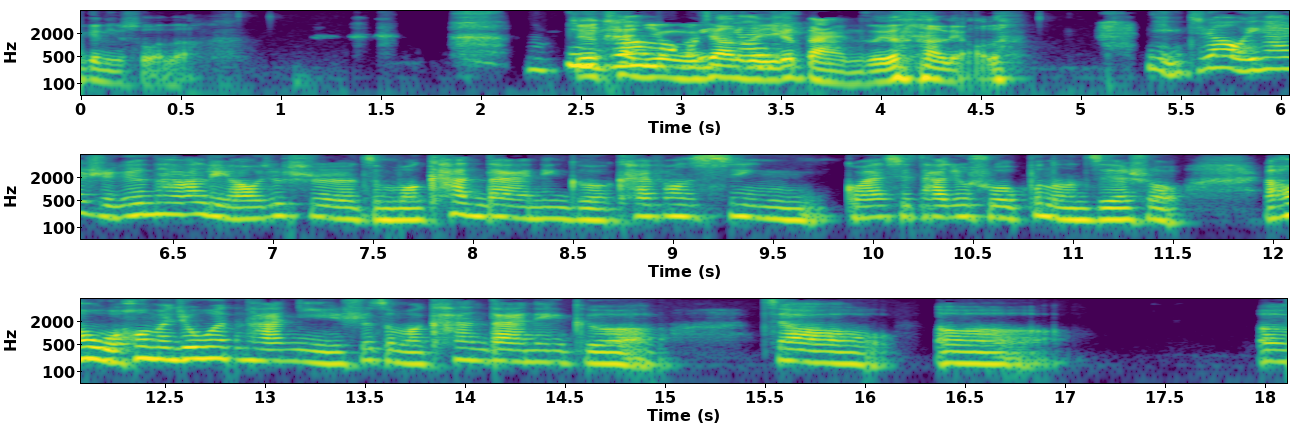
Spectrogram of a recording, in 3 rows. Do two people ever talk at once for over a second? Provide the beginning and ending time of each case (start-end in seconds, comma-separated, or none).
2.4-3.6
